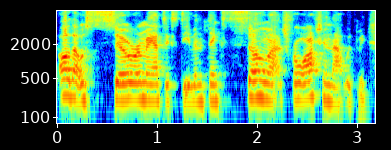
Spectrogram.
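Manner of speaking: put-on ironic, insincere, sarcastic tone. Retelling a fiancée's complaint after a fireworks show: imitating Monica being sarcastic. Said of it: "she's being all sarcastic".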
